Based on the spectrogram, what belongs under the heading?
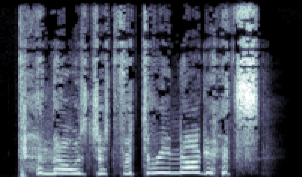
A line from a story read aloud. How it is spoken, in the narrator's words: I laughed maniacally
